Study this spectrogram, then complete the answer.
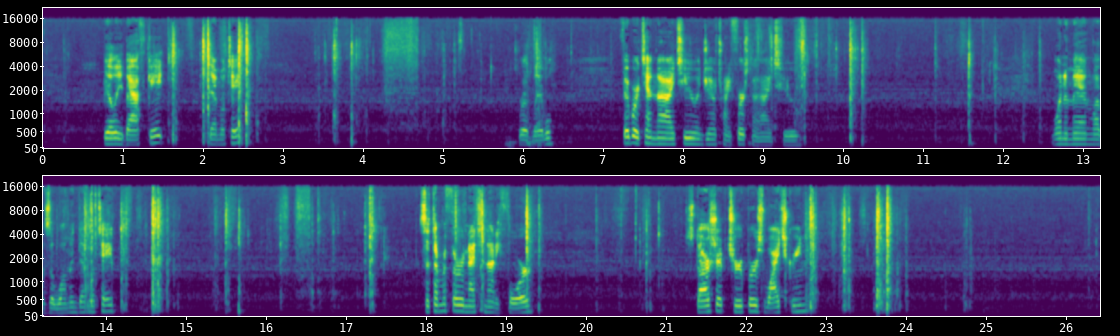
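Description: Plastic tape cases clack and tap as hands handle them.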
